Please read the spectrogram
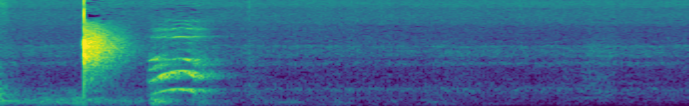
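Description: A single sharp clack of the rolling cue ball striking another pool ball about half a second in, followed by a brief vocal exclamation.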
